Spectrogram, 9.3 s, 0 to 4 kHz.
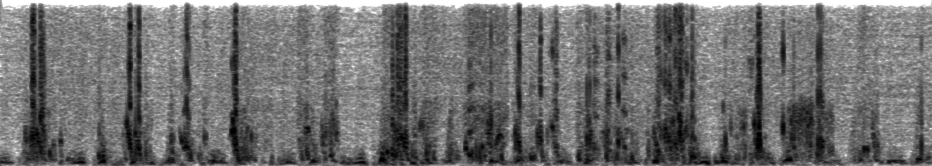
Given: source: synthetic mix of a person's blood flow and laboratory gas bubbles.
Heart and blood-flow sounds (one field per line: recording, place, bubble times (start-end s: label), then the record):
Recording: Doppler ultrasound of blood flow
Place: precordium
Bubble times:
0.24-0.66 s: bubbles
0.97-1.04 s: bubbles
1.22-1.54 s: bubbles
1.69-1.77 s: bubbles
1.79-2.09 s: bubbles
2.27-2.58 s: bubbles
2.97-3.13 s: bubbles
3.20-3.40 s: bubbles
3.82-4.38 s: bubbles
4.62-5.08 s: bubbles
5.12-5.63 s: bubbles
5.76-6.40 s: bubbles
6.46-7.02 s: bubbles
7.22-7.76 s: bubbles
7.80-8.34 s: bubbles
8.57-8.83 s: bubbles
9.18-9.25 s: bubbles
From the record:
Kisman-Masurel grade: 242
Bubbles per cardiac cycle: several, 3 to 8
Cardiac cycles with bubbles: 100%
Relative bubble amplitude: moderate (0.250 to 0.450)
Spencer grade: 3 (all of the cardiac periods contain showers or single bubble signals, but not dominating or overriding the cardiac motion signals)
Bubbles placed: anywhere in the cardiac cycle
